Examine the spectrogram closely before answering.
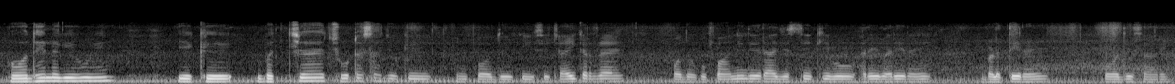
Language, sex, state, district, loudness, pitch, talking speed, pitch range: Hindi, male, Uttar Pradesh, Jalaun, -17 LUFS, 130 Hz, 165 wpm, 120-145 Hz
